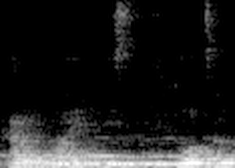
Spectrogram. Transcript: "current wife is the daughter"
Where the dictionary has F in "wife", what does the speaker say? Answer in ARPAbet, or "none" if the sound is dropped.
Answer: none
